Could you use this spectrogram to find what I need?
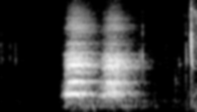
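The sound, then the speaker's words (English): Two quick, muffled, soft barks in close succession from a dog named Lucy, barking because the mailman came, with a brief breathy noise just after and no talking. “I'm going to see why she's barking.”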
